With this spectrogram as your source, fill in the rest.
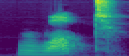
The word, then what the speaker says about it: what: So we start with our missing H sound by saying what. And sadly this is the letter A. It sounds like the short vowel sound O but we have the letter A there.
